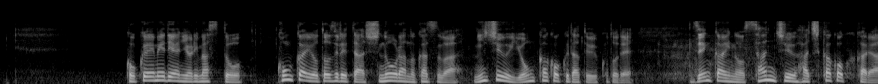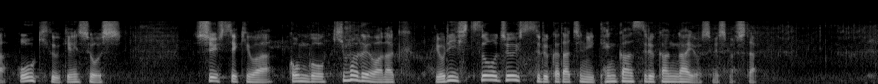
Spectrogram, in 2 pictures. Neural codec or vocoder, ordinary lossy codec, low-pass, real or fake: codec, 16 kHz, 8 kbps, FunCodec, trained on LibriTTS, 25 frames a second; none; none; fake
